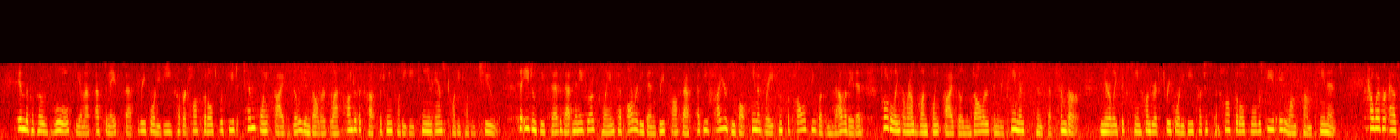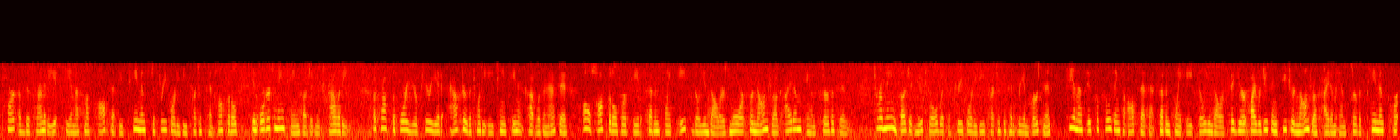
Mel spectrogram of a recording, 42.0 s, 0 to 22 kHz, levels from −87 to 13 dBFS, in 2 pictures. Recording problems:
garbled, watery; badly; nothing above 4 kHz
wrong speed, natural pitch; too fast; 1.6 times normal speed
hiss; noticeable; throughout; 15 dB below the speech

